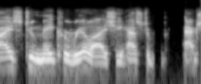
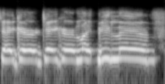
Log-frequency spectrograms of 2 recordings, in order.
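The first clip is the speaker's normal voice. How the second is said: put-on very high, drawn-out cowardly yelling; 12 semitones higher than usual. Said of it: "Simon yelling out".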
